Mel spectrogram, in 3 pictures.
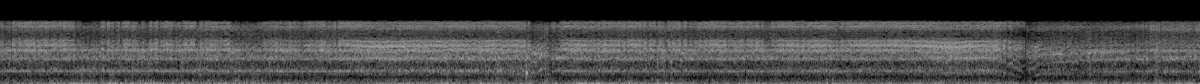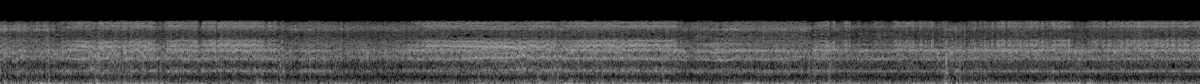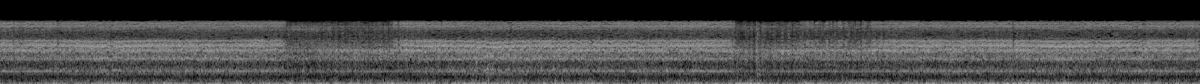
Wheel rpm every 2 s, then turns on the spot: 170, 160, 160, 160, 160, 140, 160, 160, 160, 160, 160, 160, 160, 160, 160, 160, 160, 160.
none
